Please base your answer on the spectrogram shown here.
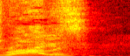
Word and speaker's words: Raleigh: I've been to Raleigh. He's talking about me. I've been to Raleigh. You mean Raleigh?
